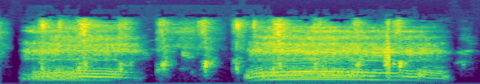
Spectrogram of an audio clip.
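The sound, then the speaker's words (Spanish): A voice imitates a dog-like growl, two long raspy, guttural snarls separated by a short pause, fairly loud with no speech around them. “como una especie de animal, sí, como un perro y empezaba mm", y empezaba a rasguñar la puerta.”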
